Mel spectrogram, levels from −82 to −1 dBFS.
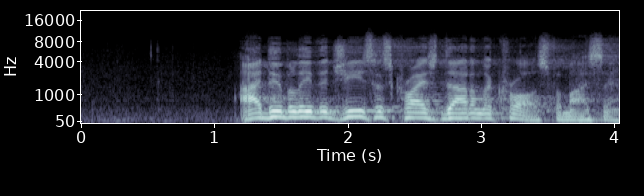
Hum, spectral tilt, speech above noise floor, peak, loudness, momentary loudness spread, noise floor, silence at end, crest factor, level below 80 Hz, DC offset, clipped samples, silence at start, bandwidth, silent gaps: none; -6 dB/octave; 35 dB; -4 dBFS; -20 LUFS; 8 LU; -55 dBFS; 0 s; 16 dB; -48 dBFS; under 0.1%; under 0.1%; 1.2 s; 10.5 kHz; none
